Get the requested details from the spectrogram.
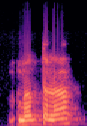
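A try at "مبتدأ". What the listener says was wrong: मुब्तदा। मुब्तदा। हाँ, ये लाम लग रहा है आपको?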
